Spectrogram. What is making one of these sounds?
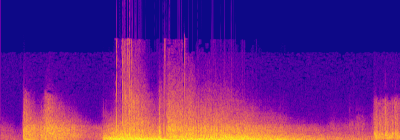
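A shell explodes with a heavy roaring blast.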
